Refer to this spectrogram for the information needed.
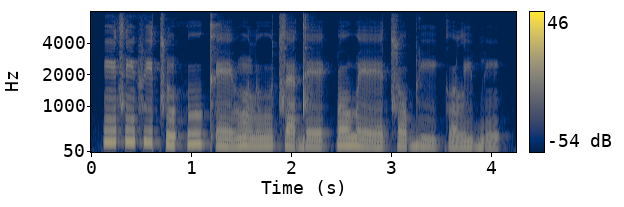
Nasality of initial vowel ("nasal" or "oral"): nasal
